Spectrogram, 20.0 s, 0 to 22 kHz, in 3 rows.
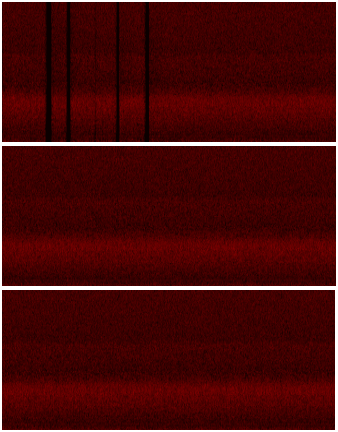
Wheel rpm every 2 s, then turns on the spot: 0, 0, 0, 0, 0, 0, 0, 0, 0, 0.
none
